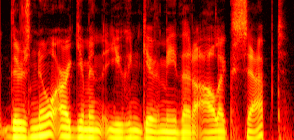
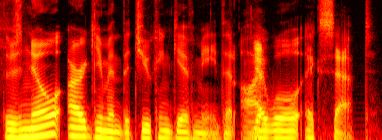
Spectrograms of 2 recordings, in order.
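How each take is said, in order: First: The sentence is spoken at a normal pace. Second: The sentence is spoken slowly and deliberately.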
